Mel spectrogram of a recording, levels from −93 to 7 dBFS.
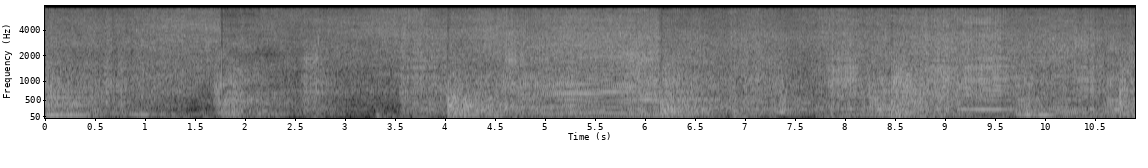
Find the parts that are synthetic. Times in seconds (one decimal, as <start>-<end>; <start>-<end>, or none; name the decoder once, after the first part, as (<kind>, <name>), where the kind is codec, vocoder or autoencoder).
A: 1.4-2.7 (codec, SNAC)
